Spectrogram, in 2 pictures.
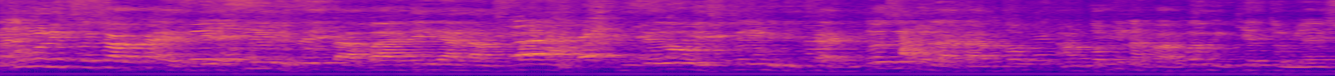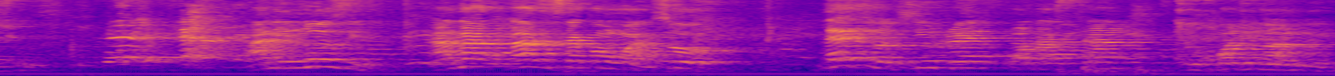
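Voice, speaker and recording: A middle-aged Nigerian man whose first language is Yoruba, speaking on a church talk-show panel. He talks in an animated way, repeats his words and laughs while he makes his points. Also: high-pitched, noisy background. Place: church hall. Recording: very echoey hall, mic from a distance.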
